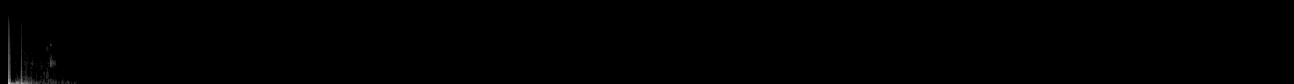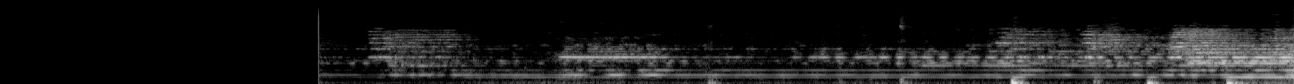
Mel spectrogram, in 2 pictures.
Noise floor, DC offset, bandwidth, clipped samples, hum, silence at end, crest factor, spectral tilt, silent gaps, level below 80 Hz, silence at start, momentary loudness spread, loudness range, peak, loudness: -56 dBFS; under 0.1%; 11 kHz; under 0.1%; none; 0 s; 24 dB; -5.5 dB/octave; 0.92-16.11 s; -34 dBFS; 0.1 s; 26 LU; 17 LU; -4 dBFS; -23 LUFS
